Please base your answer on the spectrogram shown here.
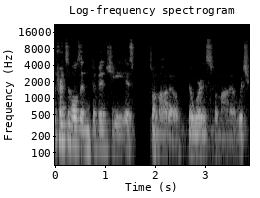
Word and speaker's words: sfumato: Do we have to say it like an Italian Yeah, he person?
